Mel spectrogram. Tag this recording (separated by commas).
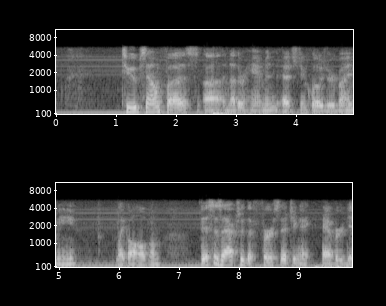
Speech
